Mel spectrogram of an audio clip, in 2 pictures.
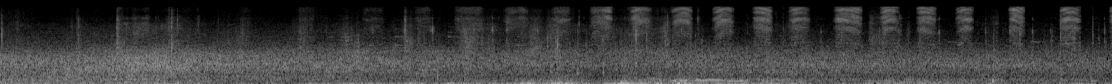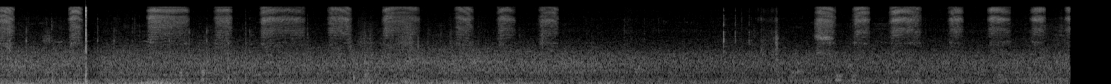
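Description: Aerosol spray-paint can hissing in quick short bursts, about two to three a second, with one sharp click about halfway through.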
